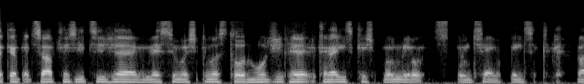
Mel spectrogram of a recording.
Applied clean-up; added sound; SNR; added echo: neural diffusion model UNIVERSE++.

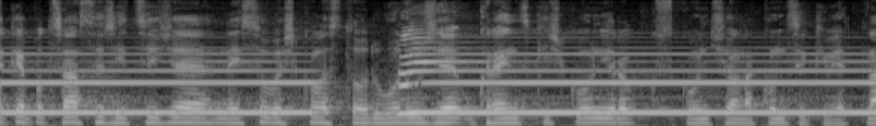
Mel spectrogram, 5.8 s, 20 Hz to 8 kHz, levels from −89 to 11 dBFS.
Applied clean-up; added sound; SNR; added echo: none; Wind instrument, woodwind instrument; -4 dB; none.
